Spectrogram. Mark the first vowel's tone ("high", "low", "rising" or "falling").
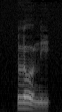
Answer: falling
